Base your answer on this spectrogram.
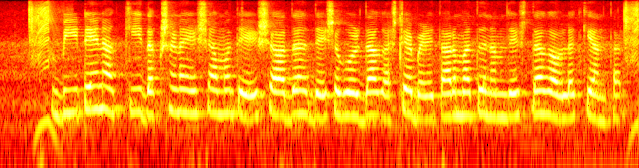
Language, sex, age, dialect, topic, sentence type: Kannada, female, 18-24, Northeastern, agriculture, statement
